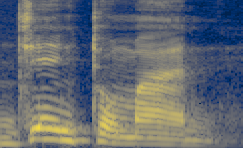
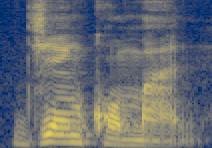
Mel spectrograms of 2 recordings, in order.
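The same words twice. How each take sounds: First: Said in the usual way. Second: "gentleman" said as jenkoman, with a k for the t; Jamaican t to k. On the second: Shown as a demonstration. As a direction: swap the t for a k in "gentleman". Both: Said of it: "just replace T with K".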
